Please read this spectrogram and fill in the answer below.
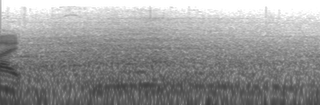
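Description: Faint low rumble of distant street traffic, fairly steady.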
